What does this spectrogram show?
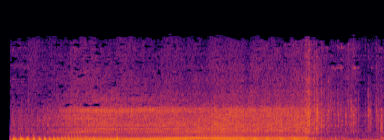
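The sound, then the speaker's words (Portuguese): A motorcycle engine revs hard, its loud buzzing tone climbing in pitch over a couple of seconds before cutting off abruptly, with no voices. “Deu problema no motor? O que você precisar para sua moto”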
